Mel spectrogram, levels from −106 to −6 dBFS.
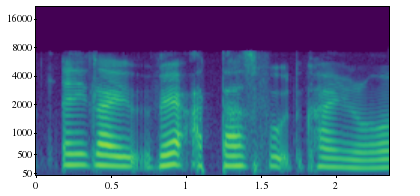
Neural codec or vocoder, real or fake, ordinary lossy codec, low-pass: none; real; none; 7.2 kHz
